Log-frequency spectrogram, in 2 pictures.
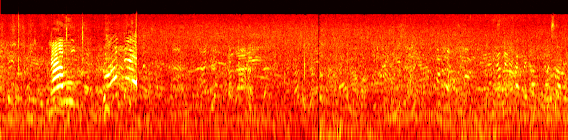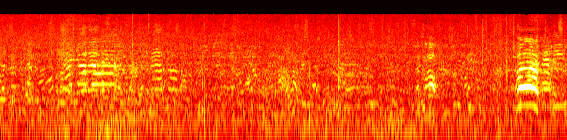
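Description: Young spectators shout and cheer loudly now and then.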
